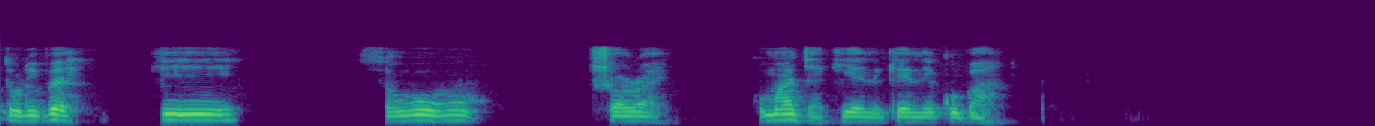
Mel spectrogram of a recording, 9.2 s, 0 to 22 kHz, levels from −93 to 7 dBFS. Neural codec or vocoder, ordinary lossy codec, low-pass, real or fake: vocoder, 44.1 kHz, 128 mel bands, Pupu-Vocoder; none; 5.4 kHz; fake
